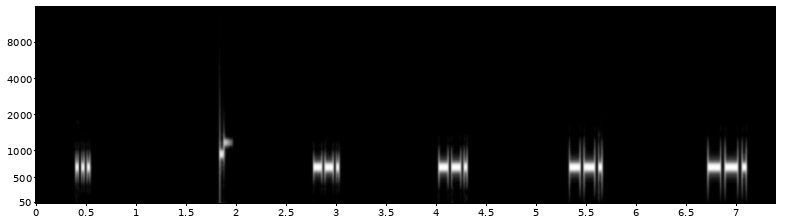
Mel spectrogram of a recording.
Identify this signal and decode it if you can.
Morse code, heard as a keyed tone, about 38 wpm, spaced as for 8 wpm, 700 Hz. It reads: S GGGG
